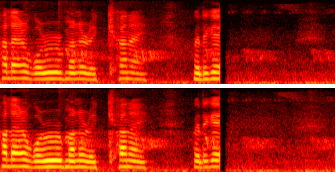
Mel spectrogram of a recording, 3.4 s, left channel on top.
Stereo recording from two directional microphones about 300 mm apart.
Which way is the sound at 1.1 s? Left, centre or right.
Centre.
